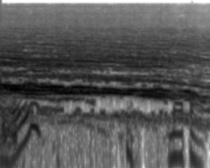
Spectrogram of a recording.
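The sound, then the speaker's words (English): A burst of crowd cheering, loud and sustained for a few seconds, with overlapping shouts and whoops rising above a dense wash of applause-like noise. “If you get the answer right, you will hear this sound.”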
